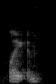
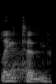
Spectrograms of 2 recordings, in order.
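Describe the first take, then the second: First: The middle T is dropped. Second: The middle T is clearly pronounced.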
